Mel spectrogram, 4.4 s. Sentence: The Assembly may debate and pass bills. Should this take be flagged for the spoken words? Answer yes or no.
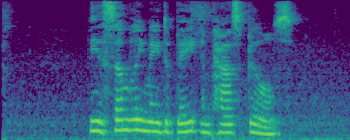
no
